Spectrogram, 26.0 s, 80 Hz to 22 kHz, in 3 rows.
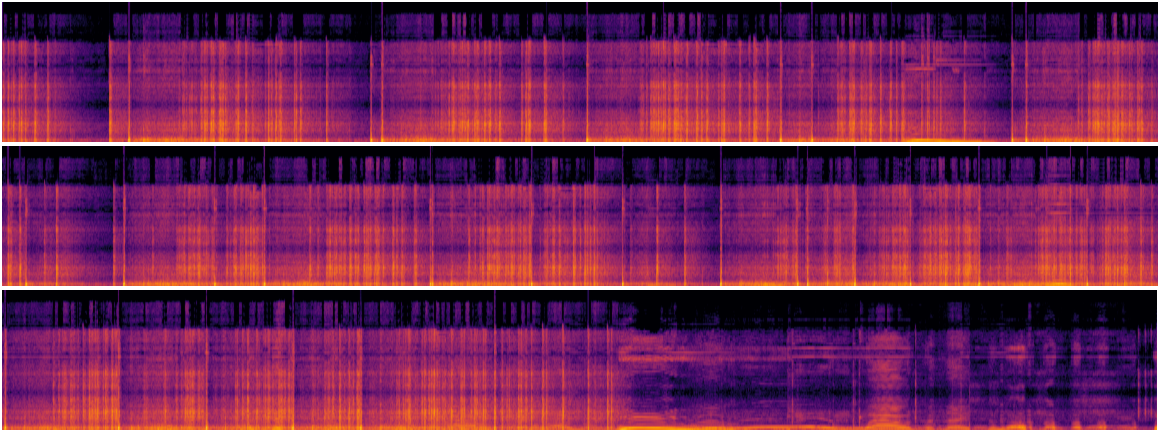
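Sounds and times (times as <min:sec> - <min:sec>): fireworks bangs and pops: 0:00.0 - 0:22.4.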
